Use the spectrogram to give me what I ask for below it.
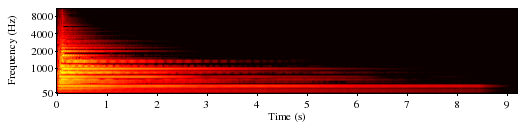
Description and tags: Clean A Chord
A guitar chord, probably an A.
Recorded for the purpose of testing out guitar DSP effects.
Recording details:
Gibson Les Paul Junior, P90 pickup, Mahogany neck, Ernie Ball Beefy Slinky 11-54, Dunlop 88mm.
Recorded through the instrument input of a Focusrite Saffire Pro 24.
Edited in Ableton Live, no processing other than gain and fade.
chord, clean, dry, electric, electric-guitar, guitar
